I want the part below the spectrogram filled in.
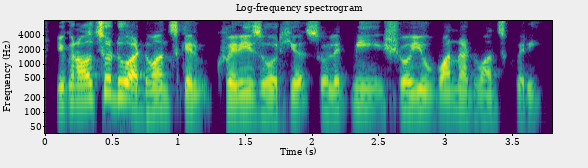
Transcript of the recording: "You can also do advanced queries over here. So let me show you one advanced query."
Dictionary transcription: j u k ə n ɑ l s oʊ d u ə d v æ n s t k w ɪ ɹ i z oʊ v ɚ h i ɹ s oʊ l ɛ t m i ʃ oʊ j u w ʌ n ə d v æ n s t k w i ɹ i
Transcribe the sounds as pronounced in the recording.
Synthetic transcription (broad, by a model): j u k ə n ɑ l s oʊ d u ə d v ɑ n s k k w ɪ ɹ i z oʊ v ɚ h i ɹ s oʊ l ɛ t m i ʃ oʊ j u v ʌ n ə d v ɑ n s k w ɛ ɹ i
